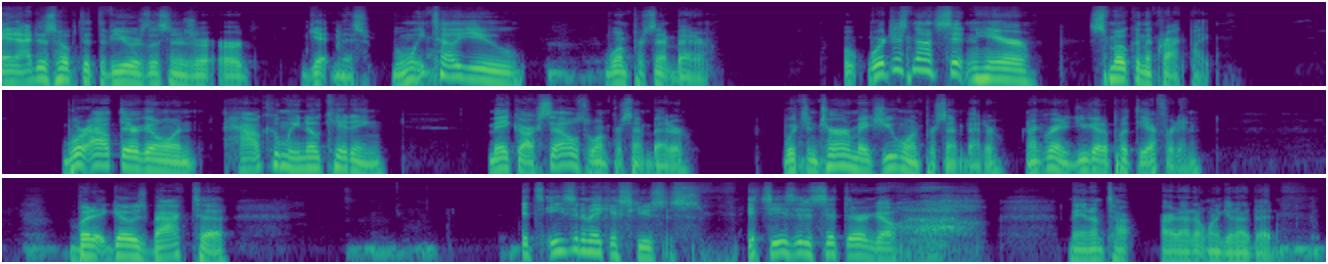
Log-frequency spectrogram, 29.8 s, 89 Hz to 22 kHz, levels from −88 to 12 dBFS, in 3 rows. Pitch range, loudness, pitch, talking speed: 105-155 Hz, -22 LUFS, 125 Hz, 175 wpm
